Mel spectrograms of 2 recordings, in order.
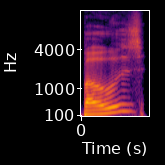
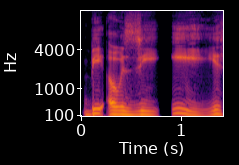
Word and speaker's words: Bose: You can see my Bose, B-O-Z-E, Sound Sport headset in the picture.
